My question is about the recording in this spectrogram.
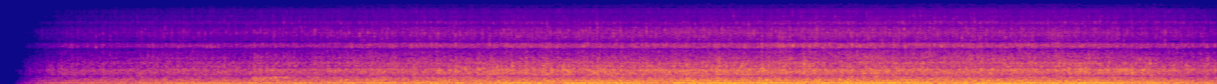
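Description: Steady rushing water with a strong low rumble from a saltwater reef aquarium's circulation, heard through a camera submerged in the tank, with a faint steady high tone over it. It fades in over the first two seconds.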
